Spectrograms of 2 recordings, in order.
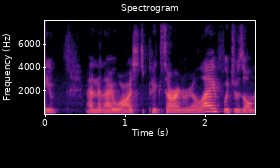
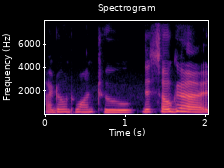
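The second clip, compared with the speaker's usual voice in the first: mock talking with full mouth, much slower. Retelling answering her sister at an all-you-can-eat meal, mimicking talking with full mouth. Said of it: "with noodles in my mouth".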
